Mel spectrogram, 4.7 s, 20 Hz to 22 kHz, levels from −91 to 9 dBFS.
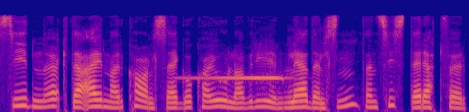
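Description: At 0.54 to 0.58 s there is a short concealed packet loss. About 30 ms of the speech arrived too late to decode, and the receiver continued the preceding sound and blended back. Unlike a plain dropout there is no silent gap, only a brief smear.

From 1.75 s a loudspeaker feedback squeal begins. A single 1.3 kHz tone caught in a microphone–loudspeaker loop grows over roughly a second to about 5 dB above the speech and stops at 3.14 s. Its self-swelling build-up sets it apart from a steady interfering hum.

Inside the squeal, at 2.82 to 2.85 s, a second concealed loss fills about 20 ms, heard as a brief wobble rather than a click or hole.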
